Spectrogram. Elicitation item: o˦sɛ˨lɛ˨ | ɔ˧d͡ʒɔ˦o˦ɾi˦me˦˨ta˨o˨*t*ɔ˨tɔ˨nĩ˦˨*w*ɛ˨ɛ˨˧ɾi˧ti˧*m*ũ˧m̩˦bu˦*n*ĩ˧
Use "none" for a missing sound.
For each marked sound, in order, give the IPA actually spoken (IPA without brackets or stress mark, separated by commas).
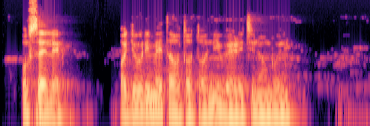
t, w, n, n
